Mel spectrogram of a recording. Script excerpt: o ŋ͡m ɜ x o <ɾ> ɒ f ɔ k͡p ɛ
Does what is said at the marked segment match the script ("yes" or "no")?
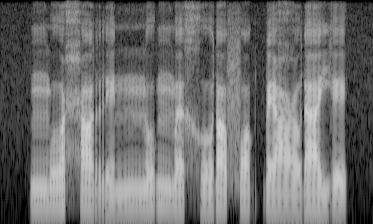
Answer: yes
